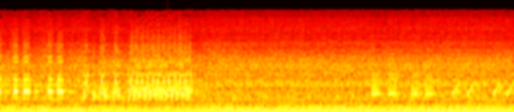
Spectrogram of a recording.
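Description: Truck engine idling steadily, with short beeping tones in the first second and again later, a fast trilling tone about two seconds in, and quick rising chirps near the end.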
